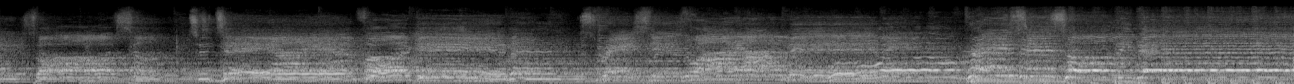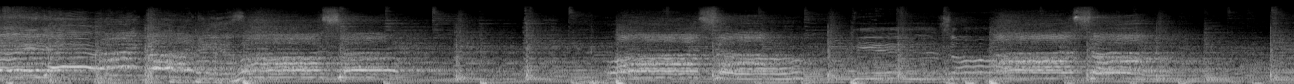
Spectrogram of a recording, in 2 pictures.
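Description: Church praise team and choir singing a gospel worship song with accompaniment, a young male soloist leading on microphone, with one long held note near the middle.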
